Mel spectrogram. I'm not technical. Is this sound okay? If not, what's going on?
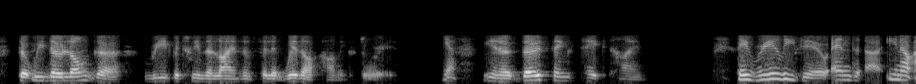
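No. G.726 ADPCM coding runs through the whole clip. This telephone codec doesn't store the speech itself. It keeps guessing each next moment of sound and sends only a rough correction, using very few bits. Here that correction is too coarse, so a harsh, rasping hiss rides along with the speech, louder when it is louder. The sound is also squeezed to a phone-line range, with nothing above about 3.9 kHz, so it sounds thin and dull.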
